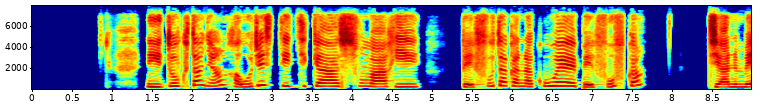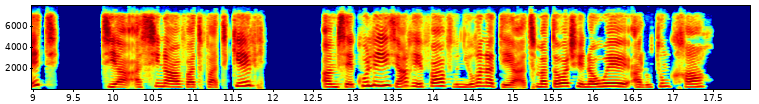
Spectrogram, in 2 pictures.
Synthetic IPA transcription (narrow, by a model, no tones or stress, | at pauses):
nit̪uku̥t̪aɲãrauaʈ͡ʂizi̥t̪it͡sikʲəsumaɾi | b̥efut̪akanakʰuweb̥ev̥uvu̥kə | d̪̥ianimet̪i̥ | d̪̥iəasinəvat̪uv̥at̪i̥keli̥ | amizejkulaizanrefavunjuɾanəd̪̥ea̰t͡simat̪awaʈ͡ʂenawwea̰lut̪uŋɡiχahu̥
